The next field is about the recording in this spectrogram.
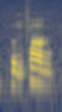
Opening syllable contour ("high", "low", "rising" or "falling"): low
